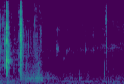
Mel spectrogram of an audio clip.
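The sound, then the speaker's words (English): Two quick slurping sips of a Henry's passion fruit drink in rapid succession, followed by a quiet pause and one more faint sip near the end, with no one talking. “Oh, you both sip before me.”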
